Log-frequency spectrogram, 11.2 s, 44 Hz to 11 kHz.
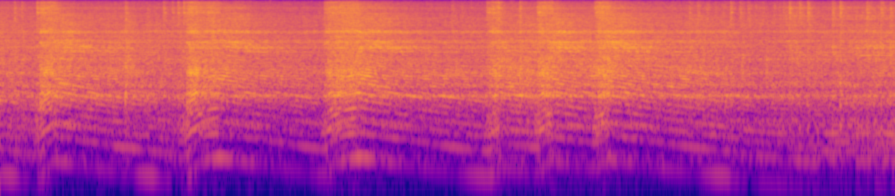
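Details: Puch Maxi E50 moped two-stroke with Polini kit and ignition, just rebuilt (cylinder sanded, oil on piston) and first started during break-in: crisp buzz climbs cleanly with each throttle blip and drops back to idle; revs freely, runs healthy.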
